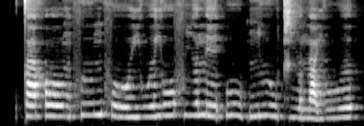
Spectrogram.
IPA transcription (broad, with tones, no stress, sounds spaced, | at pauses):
t̪ a˩˧ h ɔː˧˩ ŋ f ɯː˧˥ ŋ f oː˩ j u˩˧ ə̯ j o˧˥ f i˧˥ ə̯ n e˧ ʔ uː˥˨ p̚ ɲ ɯː˥˨ w t͡ɕ i˧˩ ə̯ n a˧˩ j u˧˥ ə̯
